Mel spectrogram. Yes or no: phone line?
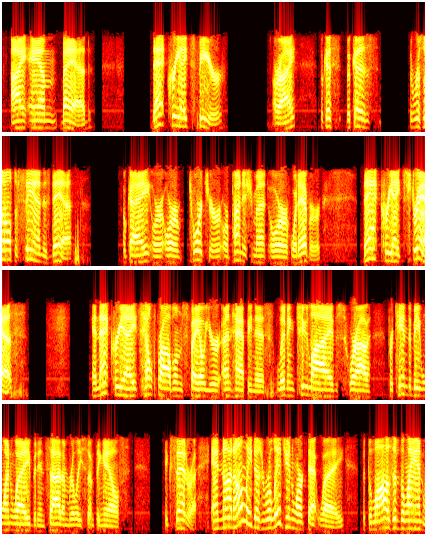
yes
